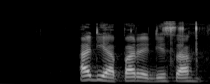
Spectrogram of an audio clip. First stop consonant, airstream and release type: plain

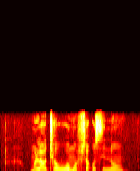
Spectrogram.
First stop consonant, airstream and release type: aspirated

